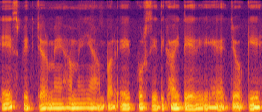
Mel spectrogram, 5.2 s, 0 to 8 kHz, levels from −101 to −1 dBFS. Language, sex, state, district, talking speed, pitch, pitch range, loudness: Hindi, male, Himachal Pradesh, Shimla, 170 wpm, 115 Hz, 105-125 Hz, -14 LUFS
